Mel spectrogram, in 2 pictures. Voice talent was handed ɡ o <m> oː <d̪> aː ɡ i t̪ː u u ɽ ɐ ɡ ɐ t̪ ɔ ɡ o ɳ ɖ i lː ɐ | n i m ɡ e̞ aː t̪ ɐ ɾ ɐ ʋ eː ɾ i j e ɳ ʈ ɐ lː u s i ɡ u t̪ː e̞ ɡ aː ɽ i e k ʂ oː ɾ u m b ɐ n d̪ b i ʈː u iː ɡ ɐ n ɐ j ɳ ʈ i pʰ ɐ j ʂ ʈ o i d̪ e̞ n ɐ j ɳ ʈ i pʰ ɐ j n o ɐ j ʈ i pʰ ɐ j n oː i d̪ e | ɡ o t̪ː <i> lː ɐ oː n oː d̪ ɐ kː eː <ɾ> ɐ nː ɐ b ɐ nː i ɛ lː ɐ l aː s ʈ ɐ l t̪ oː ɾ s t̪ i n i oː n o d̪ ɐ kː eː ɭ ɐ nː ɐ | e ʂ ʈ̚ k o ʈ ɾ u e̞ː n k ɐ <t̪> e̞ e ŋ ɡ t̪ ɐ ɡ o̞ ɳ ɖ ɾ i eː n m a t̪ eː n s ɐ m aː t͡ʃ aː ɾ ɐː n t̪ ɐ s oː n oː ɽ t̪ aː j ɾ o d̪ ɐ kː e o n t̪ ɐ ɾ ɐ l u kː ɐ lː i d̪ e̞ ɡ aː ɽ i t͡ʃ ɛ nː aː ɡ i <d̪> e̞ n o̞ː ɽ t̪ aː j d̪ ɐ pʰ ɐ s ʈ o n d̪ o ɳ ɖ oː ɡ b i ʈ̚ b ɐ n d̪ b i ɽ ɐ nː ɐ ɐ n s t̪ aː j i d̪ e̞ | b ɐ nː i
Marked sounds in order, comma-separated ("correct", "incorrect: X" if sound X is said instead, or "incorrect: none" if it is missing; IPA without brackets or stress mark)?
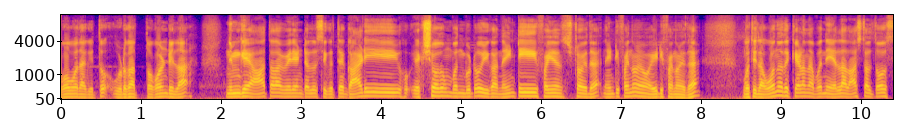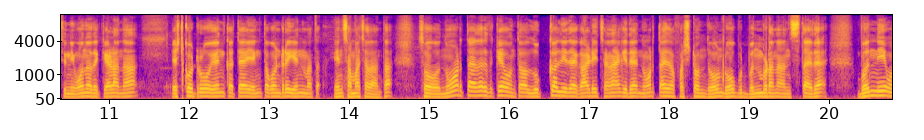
incorrect: b, correct, correct, incorrect: ɭ, correct, correct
